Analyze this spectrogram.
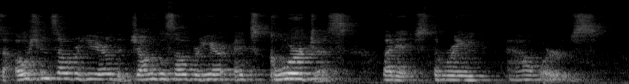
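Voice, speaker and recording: At a very slow pace, a woman with a fairly high pitch and ordinary pitch variation speaks over noticeable background noise and audible room echo. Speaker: storyteller. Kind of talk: personal storytelling to a live audience. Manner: conversational, with hesitations.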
